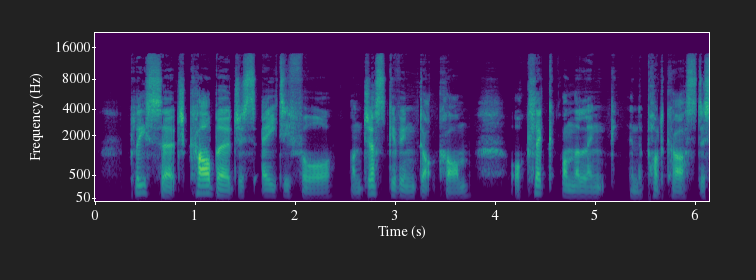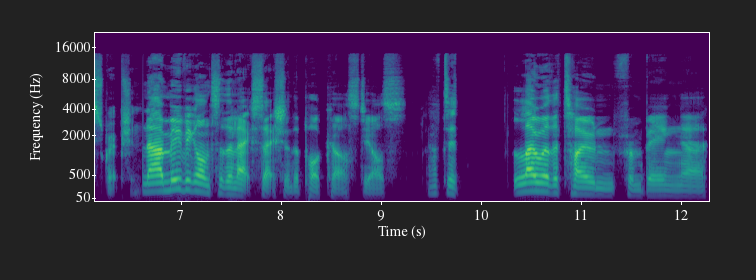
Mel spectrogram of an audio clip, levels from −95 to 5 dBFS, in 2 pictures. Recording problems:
thin; very; fading below 800 Hz

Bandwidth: 14 kHz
